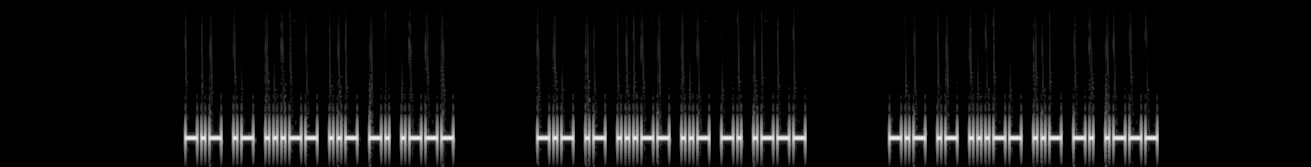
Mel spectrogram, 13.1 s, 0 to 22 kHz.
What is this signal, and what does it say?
Morse code, heard as a keyed tone, about 32 wpm, 700 Hz. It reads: KA3UNJ KA3UNJ KA3UNJ
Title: USA Call Signs - 6 Characters - Repeated 3x - 30wpm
